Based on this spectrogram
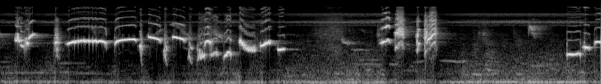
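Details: Oriental magpie-robin, kept caged, in an agitated song after being provoked: a burst of loud slurred whistles and squawky notes for three seconds, a pause, then sharp high calls, with constant background hum.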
